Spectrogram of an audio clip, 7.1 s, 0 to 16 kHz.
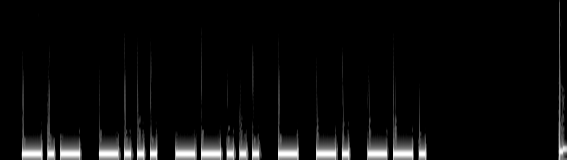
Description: Morse code, heard as a keyed tone, about 15 wpm, 700 Hz. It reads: KB7TNG
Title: USA Callsign DE Callsign - 6 Characters - 15wpm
